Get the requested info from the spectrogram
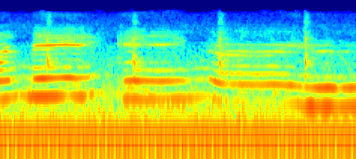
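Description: A young girl singing unaccompanied in long held notes. A steady ticking a little under twice a second and a low hum run behind her.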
